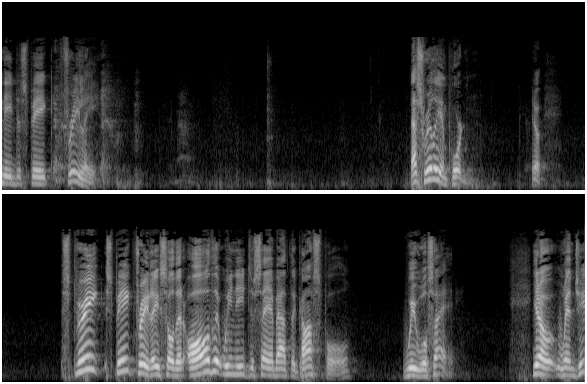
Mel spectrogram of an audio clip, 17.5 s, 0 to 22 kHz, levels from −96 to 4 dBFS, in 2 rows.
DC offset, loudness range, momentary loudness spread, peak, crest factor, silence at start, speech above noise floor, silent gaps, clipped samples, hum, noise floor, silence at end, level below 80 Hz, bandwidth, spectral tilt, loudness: under 0.1%; 15 LU; 19 LU; -4 dBFS; 22 dB; 0 s; 56 dB; none; under 0.1%; none; -78 dBFS; 0 s; -66 dBFS; 10.5 kHz; -4 dB/octave; -22 LUFS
